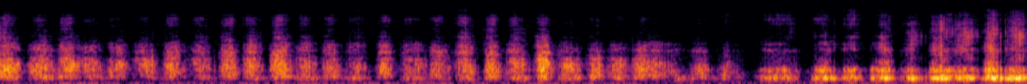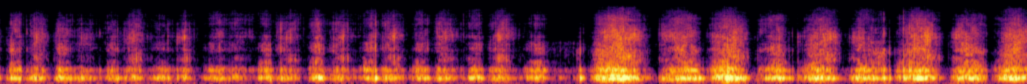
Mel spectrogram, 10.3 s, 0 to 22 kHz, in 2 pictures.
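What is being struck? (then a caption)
Faux-leather covered vanity case. Fingertips and short nails scratch quickly across the front and sides of a medium white, textured faux-leather covered vanity case, a hollow jewelry box with a handle and its lid closed. The rapid, steady raspy strokes carry a hollow boxy tone around 330 Hz. They grow louder and brighter over the final two seconds.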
